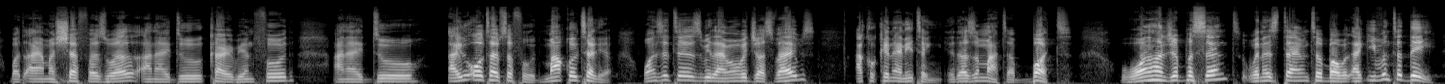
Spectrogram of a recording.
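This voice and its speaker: A man with a strong Trinidadian accent speaks in a bright, sharp, fairly high voice at a moderate pace with lively intonation. The sound is dry and close with no echo, and the recording is very clean with a silent background. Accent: Trinidadian, still strong. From Trinidad and Tobago. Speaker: event co-host, radio DJ and chef. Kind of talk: casual chat.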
